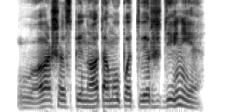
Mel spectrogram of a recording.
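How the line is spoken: Clear authoritative proclamation. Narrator (Russian): Четко поставленным голосом вещал ректор

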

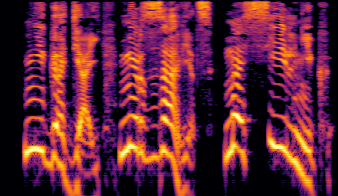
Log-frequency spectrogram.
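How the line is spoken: Loud screaming. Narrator (Russian): орала на весь дом Лаевская

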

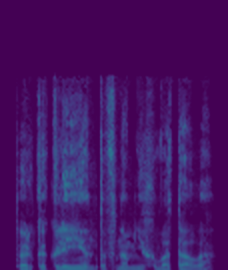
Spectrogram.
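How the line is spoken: Muttered. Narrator (Russian): пробормотал Макс

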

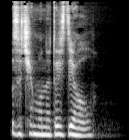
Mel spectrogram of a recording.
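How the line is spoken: Hoarse question. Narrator (Russian): спрашиваю осипшим голосом

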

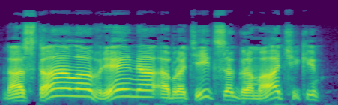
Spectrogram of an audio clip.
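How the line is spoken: Loud voice. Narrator (Russian): произнес доктор Корнелиус громким голосом

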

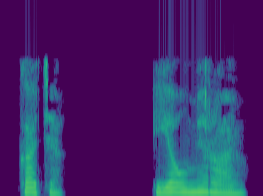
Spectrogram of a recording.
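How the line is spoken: Quiet. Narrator (Russian): сказала она негромко

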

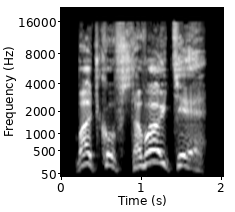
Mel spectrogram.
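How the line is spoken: Frantic yell. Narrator (Russian): неистово завопил Кныш

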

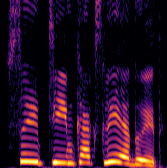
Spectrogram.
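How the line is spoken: Woman shouting out. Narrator (Russian): выкрикнула какая-то женщина

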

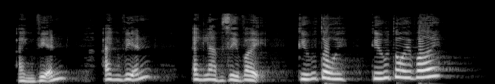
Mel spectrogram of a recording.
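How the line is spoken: Loud panicked shout. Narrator (Vietnamese): Ông ta ôm bàn tay nhầy nhụa hét ầm lên

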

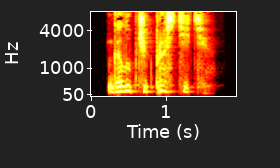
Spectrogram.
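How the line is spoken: Quiet, impulsive, passionate. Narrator (Russian): тоже тихо, но порывисто и страстно проговорила она

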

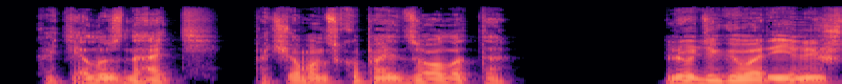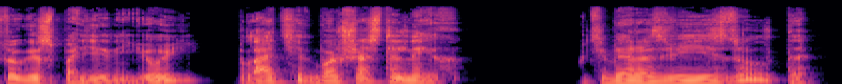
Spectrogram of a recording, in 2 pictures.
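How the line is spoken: Plain. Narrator (Russian): спросил Пэн Гун

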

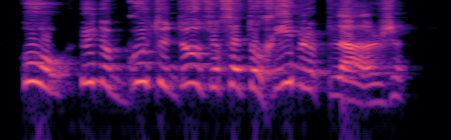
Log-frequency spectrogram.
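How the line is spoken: Anguished cry. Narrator (French): cria-t-elle angoissée en voyant qu'il allait à nouveau s'évanouir

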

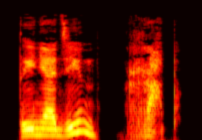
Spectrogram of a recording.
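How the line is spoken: Hissed. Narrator (Russian): прошипел голос

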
